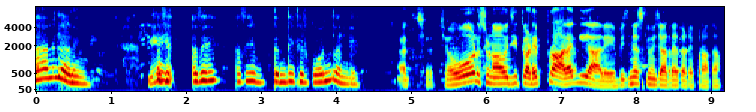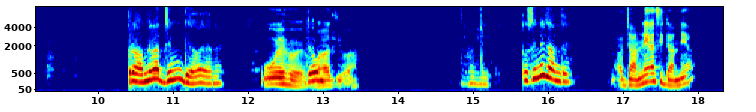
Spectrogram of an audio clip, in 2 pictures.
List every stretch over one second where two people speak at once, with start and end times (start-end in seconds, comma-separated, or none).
none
